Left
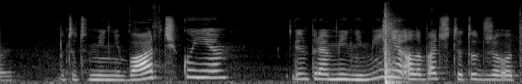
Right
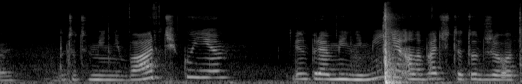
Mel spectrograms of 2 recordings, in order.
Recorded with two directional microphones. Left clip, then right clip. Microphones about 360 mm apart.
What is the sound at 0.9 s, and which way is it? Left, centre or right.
Speech, centre.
